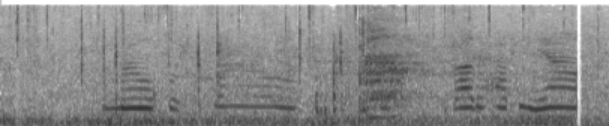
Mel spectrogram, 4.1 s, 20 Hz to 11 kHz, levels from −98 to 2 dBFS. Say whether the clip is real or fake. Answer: real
